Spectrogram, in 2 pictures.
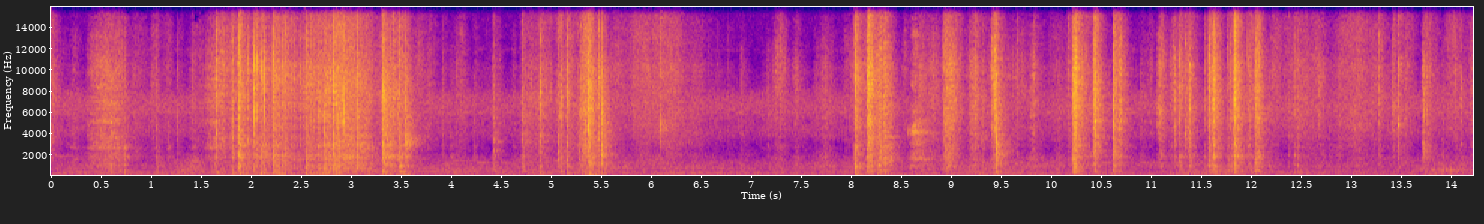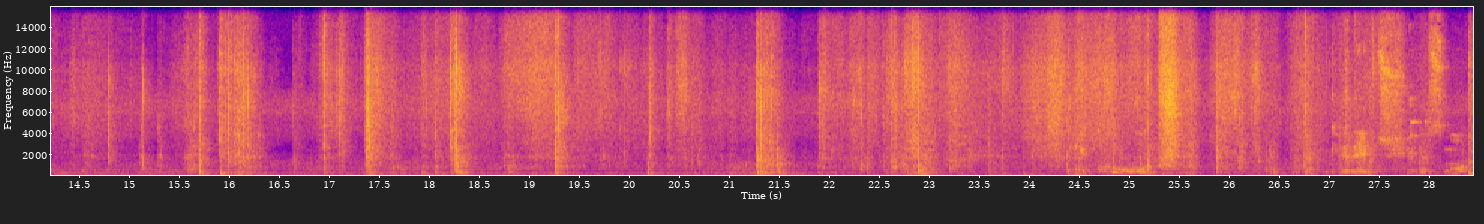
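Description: Scissors cutting through packing tape on a cardboard box, with irregular sharp clicks, scrapes and cardboard crackling; near the end the box flaps are pulled open and a smaller box is lifted out.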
